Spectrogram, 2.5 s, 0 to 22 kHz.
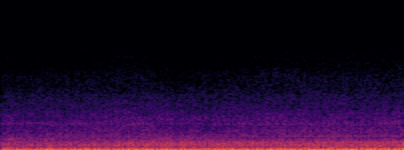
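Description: A loud, rough KTM 390 motorcycle engine with its exhaust removed idling close by, a constant throbbing rumble with a raw, unmuffled exhaust tone.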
